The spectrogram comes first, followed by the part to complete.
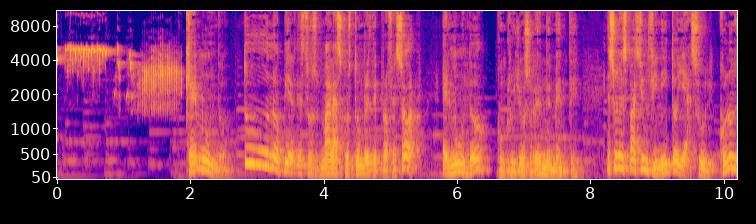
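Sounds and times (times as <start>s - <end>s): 
canary chirping and trilling: 0.0s - 2.1s
speech: 2.0s - 10.1s.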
